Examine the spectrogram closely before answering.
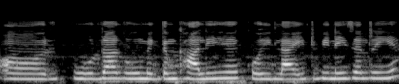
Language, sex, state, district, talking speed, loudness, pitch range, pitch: Hindi, female, Bihar, West Champaran, 195 wpm, -16 LUFS, 250-275 Hz, 265 Hz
